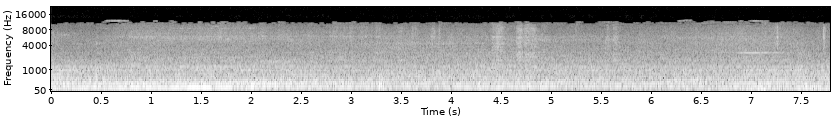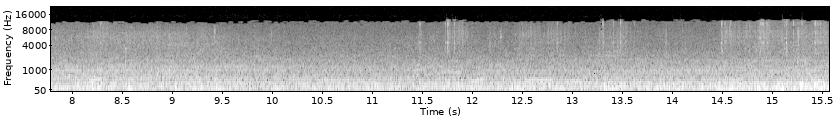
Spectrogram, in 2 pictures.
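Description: A car engine hums steadily from inside the car as it drives along a street.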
